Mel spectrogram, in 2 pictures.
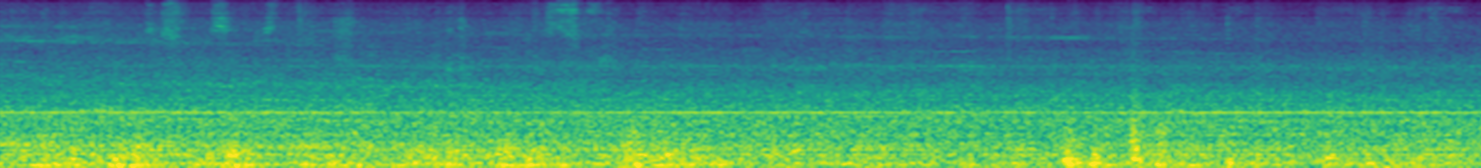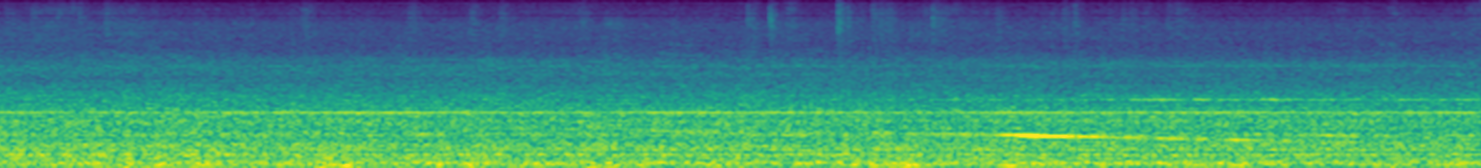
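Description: Silverliner V electric railcar running, heard from inside the cab: a continuous rumble of wheels on rail with a steady electrical whine. Near the end a second whine drops in pitch as the train slows into a station.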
